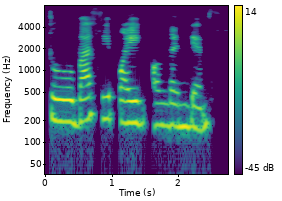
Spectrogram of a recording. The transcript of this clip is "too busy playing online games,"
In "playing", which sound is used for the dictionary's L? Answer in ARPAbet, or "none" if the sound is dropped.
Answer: none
